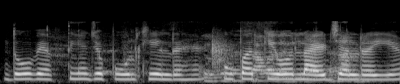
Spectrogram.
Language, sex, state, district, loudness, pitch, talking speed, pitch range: Hindi, female, Himachal Pradesh, Shimla, -17 LUFS, 235 Hz, 210 wpm, 225-245 Hz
